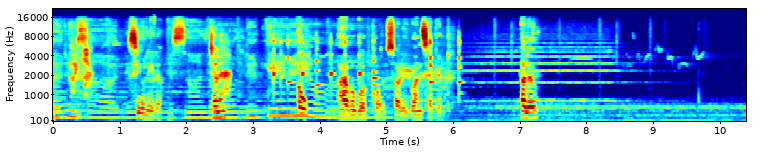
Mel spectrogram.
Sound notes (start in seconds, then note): 3.3 phone ringing; 8.1 birds chirping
